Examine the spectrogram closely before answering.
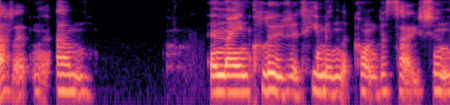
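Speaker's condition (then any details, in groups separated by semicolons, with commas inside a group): Motor neurone disease; PEG feeding tube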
